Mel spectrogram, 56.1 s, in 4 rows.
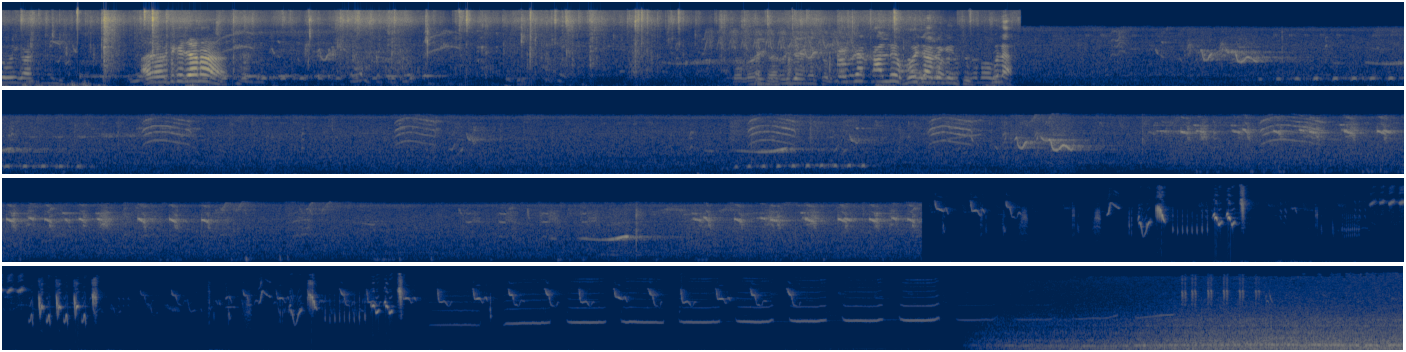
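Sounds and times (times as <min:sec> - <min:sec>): birds chirping and trilling: 0:00.0 - 0:10.2, 0:11.0 - 0:16.0, 0:20.9 - 0:30.4, 0:33.0 - 0:55.1
steady hiss: 0:15.0 - 0:21.5
repeated whistled bird notes: 0:45.0 - 0:54.8.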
